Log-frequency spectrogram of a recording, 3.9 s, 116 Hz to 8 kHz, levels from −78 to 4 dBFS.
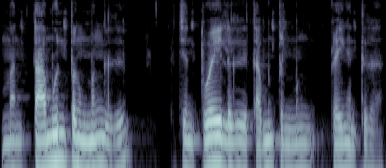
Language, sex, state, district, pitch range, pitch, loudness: Wancho, male, Arunachal Pradesh, Longding, 110-120 Hz, 115 Hz, -22 LUFS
